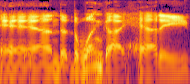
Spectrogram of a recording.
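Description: The speaker is a man. His voice is very deep, sitting low in pitch. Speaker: co-host. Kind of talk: casual chat.

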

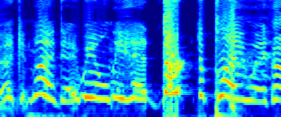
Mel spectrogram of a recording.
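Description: Moderate pace and an extremely high pitch in a put-on character voice. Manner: nostalgic, reminiscing.

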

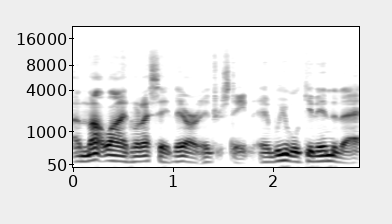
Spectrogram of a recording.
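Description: The voice carries an American accent in a dry, close sound with no echo, on a very clean recording with a silent background. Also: man. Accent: Southern-tinged Midwest, hillbilly-like. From Missouri. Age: 40s. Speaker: podcast host. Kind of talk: casual interview chat.

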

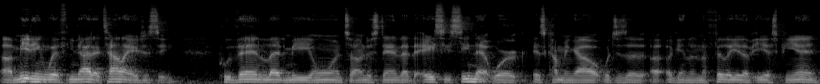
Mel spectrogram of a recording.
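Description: In an ordinary speaking voice with an American accent, a man talks at a fairly quick pace with a fairly low pitch and fairly even intonation. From Virginia, US. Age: 20s. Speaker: former NFL quarterback, college football analyst. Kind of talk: casual chat.

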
